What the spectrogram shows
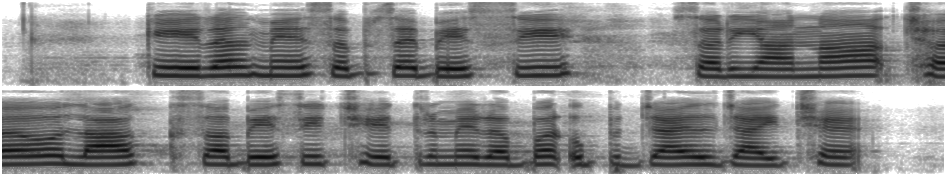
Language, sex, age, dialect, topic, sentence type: Maithili, female, 36-40, Bajjika, agriculture, statement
